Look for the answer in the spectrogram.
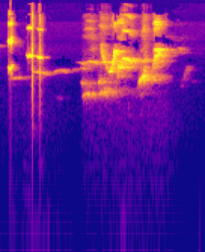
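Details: Spotted 'trotol' Sunda robin lure song to get other birds calling back: a few sharp high clicks and a thin whistle, followed by a warbled, buzzy phrase of wavering high notes.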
